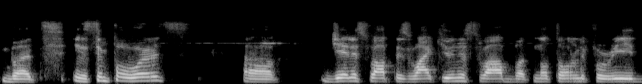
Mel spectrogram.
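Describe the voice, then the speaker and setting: A man answering interview questions in quick bursts, with many fillers along the way. His voice sounds dry and close, with no room around it. The audio is a little dull and muffled, as on a remote call. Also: mid-range voice, a little mellow, no room sound. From Bulgaria. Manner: quick, eager explanations with frequent fillers. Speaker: startup CEO guest.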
